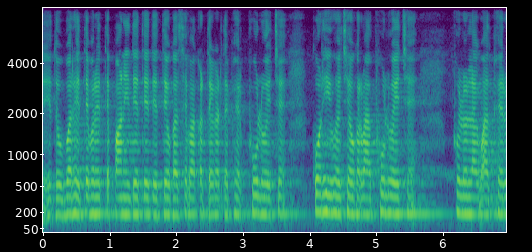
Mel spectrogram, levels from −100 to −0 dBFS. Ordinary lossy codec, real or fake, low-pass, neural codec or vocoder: none; real; none; none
